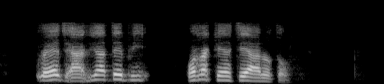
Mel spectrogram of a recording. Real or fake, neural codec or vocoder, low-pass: fake; codec, 16 kHz, 0.5 kbps, FunCodec, trained on LibriTTS, 25 frames a second; 7.2 kHz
